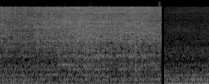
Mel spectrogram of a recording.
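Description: Fenugreek leaves dropped into a hot pan give a loud, dense sizzling hiss that holds steady and then cuts to a quieter simmer near the end.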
